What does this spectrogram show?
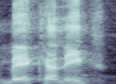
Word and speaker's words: mechanic: this word is mechanic you don't say mechanic you pronounce ch as you say mechanic mechanics someone who can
